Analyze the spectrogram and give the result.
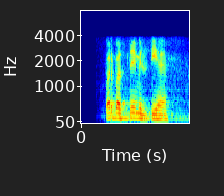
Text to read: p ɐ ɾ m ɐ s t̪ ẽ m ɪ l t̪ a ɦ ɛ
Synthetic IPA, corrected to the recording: p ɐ ɾ b ɐ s t̪ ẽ m ɪ l t̪ i ɦ ɛː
